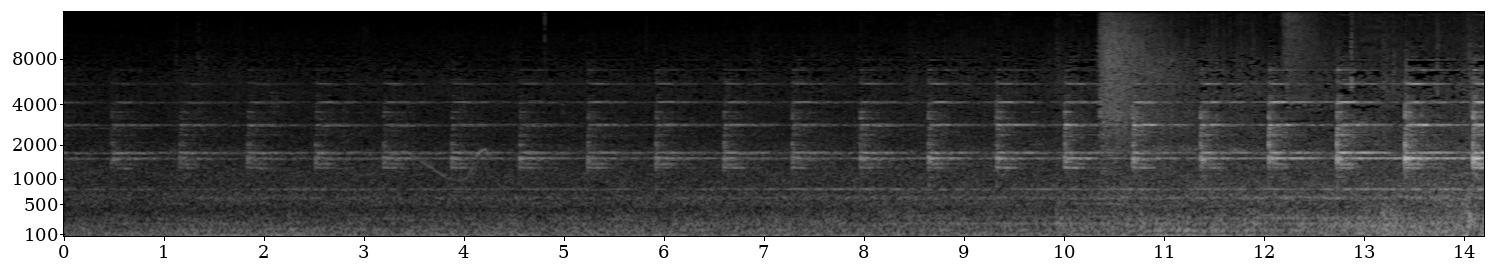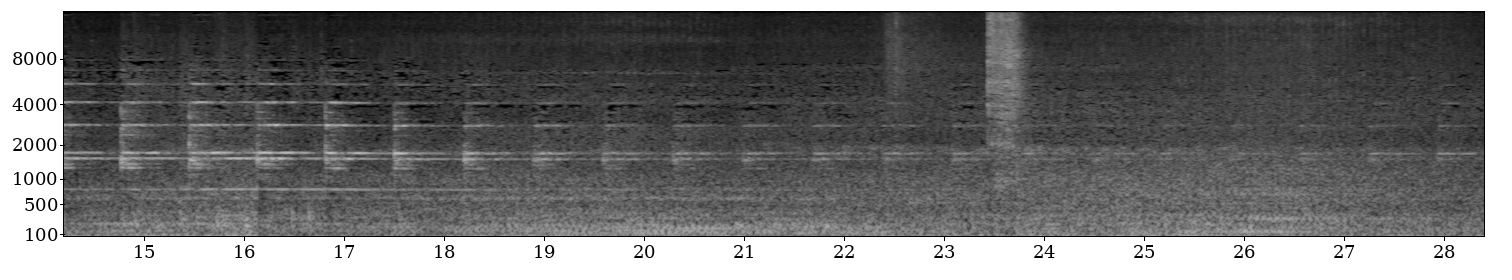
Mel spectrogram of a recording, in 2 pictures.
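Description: CSX freight train led by GE diesel locomotives (an ES44AC-H and an AC44CW) approaching and passing at street level. The engine rumble grows louder from about ten seconds in and is loudest as the locomotives go by, while a bell rings steadily about twice a second, fading near the end as the tank cars roll past.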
